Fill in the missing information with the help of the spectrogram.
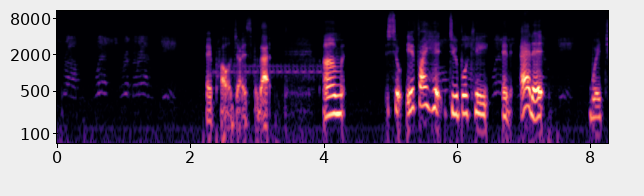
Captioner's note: caller ID & phonerRinging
